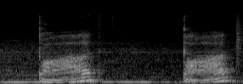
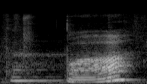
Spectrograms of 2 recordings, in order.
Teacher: 다 자세히 들으면 혀가 입천장에서 툭 떨어지는 소리 나요. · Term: 다드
